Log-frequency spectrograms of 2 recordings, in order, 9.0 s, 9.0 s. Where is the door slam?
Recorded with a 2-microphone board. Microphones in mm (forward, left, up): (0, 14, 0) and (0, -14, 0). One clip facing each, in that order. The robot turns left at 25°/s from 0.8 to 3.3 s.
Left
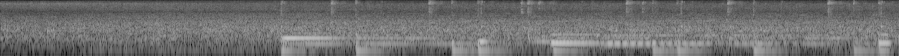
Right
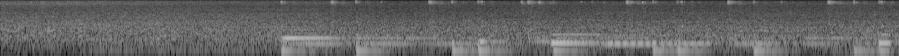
I don't hear a door slam.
